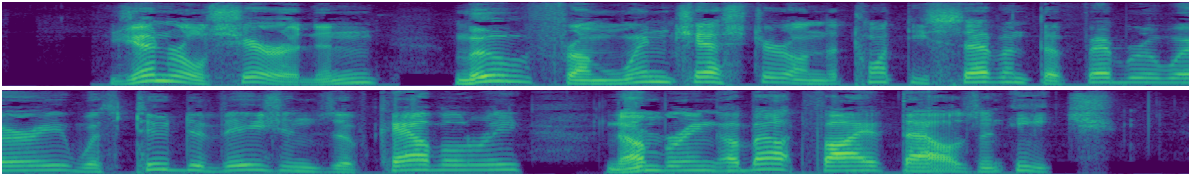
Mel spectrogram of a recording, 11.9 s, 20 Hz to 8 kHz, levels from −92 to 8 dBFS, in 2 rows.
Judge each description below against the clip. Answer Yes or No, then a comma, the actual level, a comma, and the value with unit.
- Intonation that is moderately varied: Yes, average, 4.3 semitones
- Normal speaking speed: No, slow, 100 wpm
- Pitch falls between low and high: Yes, medium, 155 Hz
